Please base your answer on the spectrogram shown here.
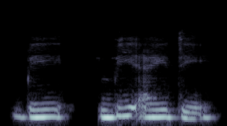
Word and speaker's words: Bad: So when you spell something with the D, like the German word bath is B-A-D, bad, bad. But the D is pronounced like a T because it's at the end of a word.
